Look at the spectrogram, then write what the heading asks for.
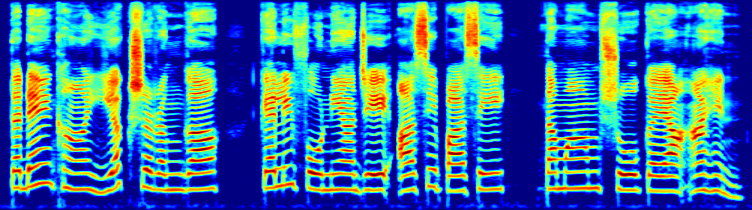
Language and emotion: Sindhi, neutral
